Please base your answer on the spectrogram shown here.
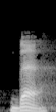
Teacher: Kalau kita panjangkan suara harokat tadi, maka muncul alifnya. Ba. Kalau kita panjangkan, muncul alif.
